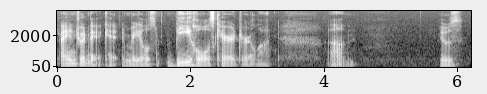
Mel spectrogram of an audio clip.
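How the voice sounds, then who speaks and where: A man runs the game in casual, appreciative chat. His voice is lowish and heavy with fry, and his intonation moves up and down a lot. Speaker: game master.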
